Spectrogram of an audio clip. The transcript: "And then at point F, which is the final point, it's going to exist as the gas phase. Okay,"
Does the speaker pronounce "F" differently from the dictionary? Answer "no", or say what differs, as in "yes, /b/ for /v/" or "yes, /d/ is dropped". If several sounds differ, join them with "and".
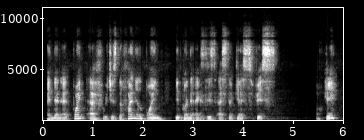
no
